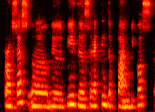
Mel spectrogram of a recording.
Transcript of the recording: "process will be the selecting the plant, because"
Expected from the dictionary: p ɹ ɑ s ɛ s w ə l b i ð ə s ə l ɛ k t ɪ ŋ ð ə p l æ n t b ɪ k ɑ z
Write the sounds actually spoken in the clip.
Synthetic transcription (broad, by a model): p ɹ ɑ s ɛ s w ə l b i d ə s ə l ɛ k t ɪ ŋ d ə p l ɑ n b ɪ k ɑ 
